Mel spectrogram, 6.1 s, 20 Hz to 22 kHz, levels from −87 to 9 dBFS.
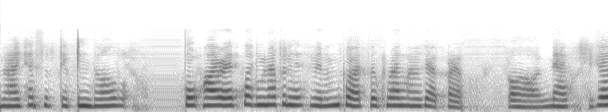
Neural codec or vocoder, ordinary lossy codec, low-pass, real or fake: codec, 16 kHz, 0.5 kbps, FreqCodec, larger model; none; none; fake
